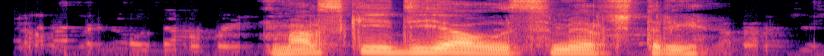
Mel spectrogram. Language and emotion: Russian, neutral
